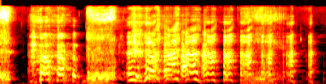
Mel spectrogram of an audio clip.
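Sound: voice imitating farting sounds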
